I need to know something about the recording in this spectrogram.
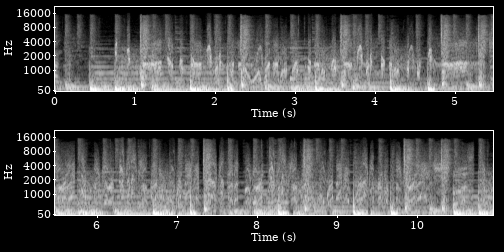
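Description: Turntable scratching: a vinyl record pushed back and forth by hand, and cut in and out at the mixer, in quick rising and falling strokes over a steady hip-hop beat.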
